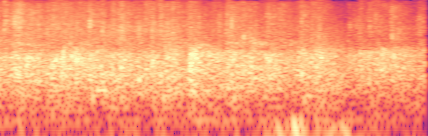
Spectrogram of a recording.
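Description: An audience at a motivational seminar applauds, a dense, even wash of many clapping hands sustained throughout at fairly close range, with little talk.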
